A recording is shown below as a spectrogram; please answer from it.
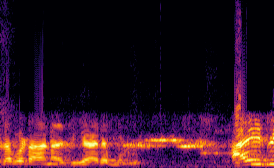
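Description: Speech only: a man talking in a thin, phone-line voice, with one note held steady for about half a second just past the middle.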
